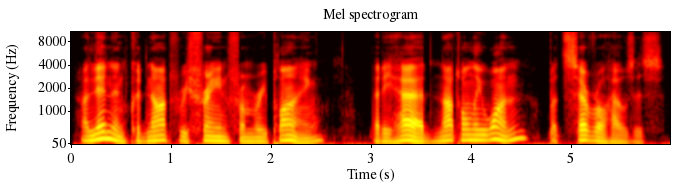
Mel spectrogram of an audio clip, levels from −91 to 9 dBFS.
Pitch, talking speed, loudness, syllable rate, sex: 130 Hz, 150 wpm, -19 LUFS, 4.7 syllables/s, male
